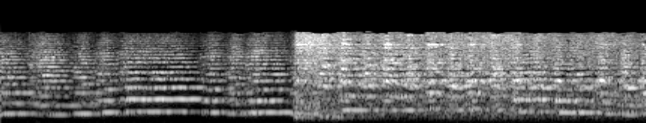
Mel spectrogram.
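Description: Symphony orchestra playing: a sustained string melody, then about halfway through the full orchestra comes in with a sudden, fuller sound, with trumpets and xylophone joining.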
